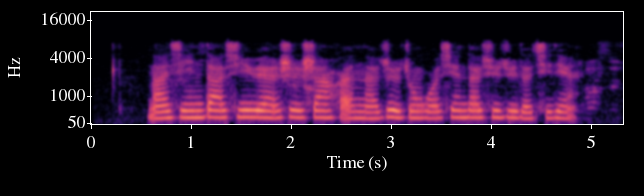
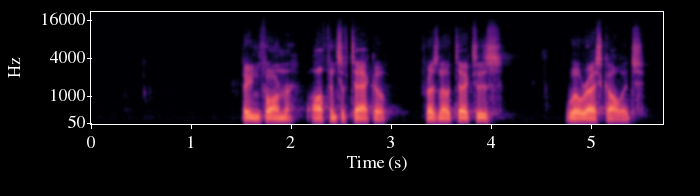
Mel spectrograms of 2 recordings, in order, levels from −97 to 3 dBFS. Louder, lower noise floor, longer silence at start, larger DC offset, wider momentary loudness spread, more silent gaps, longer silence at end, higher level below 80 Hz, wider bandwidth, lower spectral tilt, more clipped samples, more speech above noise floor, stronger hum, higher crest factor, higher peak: about the same, -27 LUFS vs -25 LUFS; second, -49 dBFS vs under -90 dBFS; second, 0.6 s vs 1.55 s; neither; about the same, 9 LU vs 10 LU; neither; about the same, 0.25 s vs 0.2 s; first, -70 dBFS vs -78 dBFS; second, 7.8 kHz vs 12.5 kHz; second, -3 dB/octave vs -5.5 dB/octave; neither; second, 22 dB vs over 66 dB; neither; about the same, 14 dB vs 18 dB; second, -12 dBFS vs -8 dBFS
